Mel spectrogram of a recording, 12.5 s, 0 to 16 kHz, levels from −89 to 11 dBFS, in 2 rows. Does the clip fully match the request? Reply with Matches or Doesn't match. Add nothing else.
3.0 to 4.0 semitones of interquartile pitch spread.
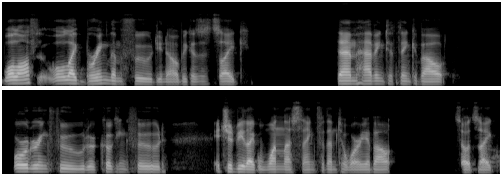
Doesn't match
